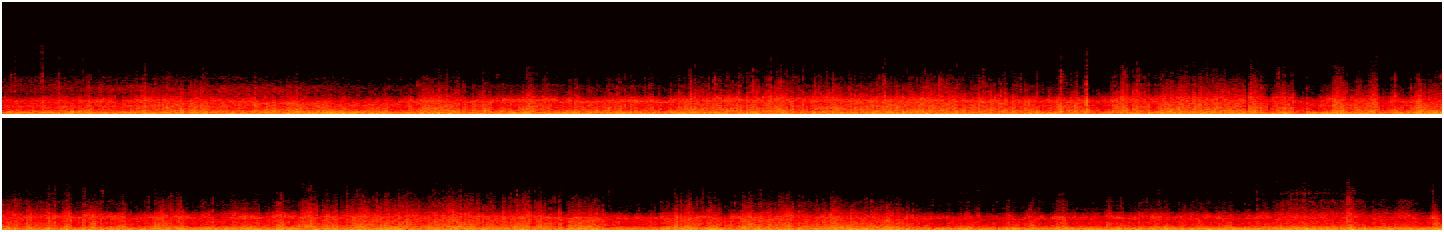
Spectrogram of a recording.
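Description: Tyres roll over pavement with a low rumble.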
